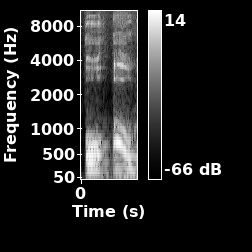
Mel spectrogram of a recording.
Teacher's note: कंठोष्ठ तो कंठोष् हैं ओ औ यानी इन्हें बोलने में हमारे कंठ पर भी प्रभाव आता है और हमारे ओष्ठ भी गोल हो जाते हैं।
